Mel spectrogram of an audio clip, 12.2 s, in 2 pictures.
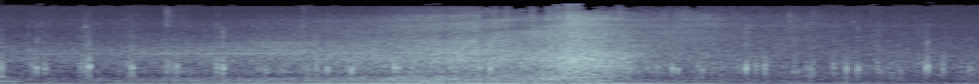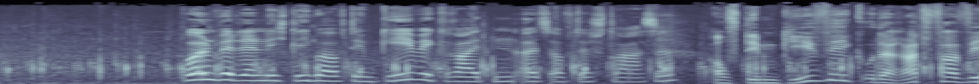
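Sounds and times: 
car passing by: 0.0s - 6.3s
speech: 7.3s - 12.2s.

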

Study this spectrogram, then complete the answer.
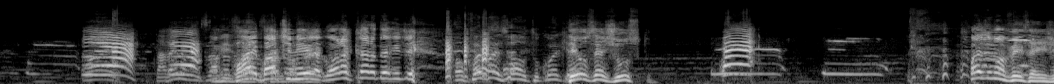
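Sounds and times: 
person imitating a cat in heat: 0.8s - 2.0s, 7.1s - 7.8s
laughter: 0.8s - 5.8s, 9.0s - 10.5s
speech: 1.6s - 7.3s, 9.2s - 10.5s.

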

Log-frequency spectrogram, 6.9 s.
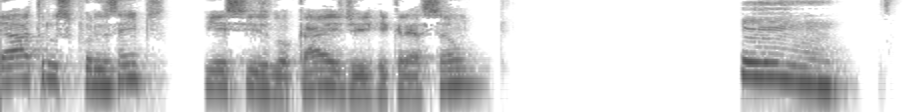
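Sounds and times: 
speech: 0.0s - 3.8s, 5.5s - 6.7s
wet, happy yawn: 5.6s - 6.5s.

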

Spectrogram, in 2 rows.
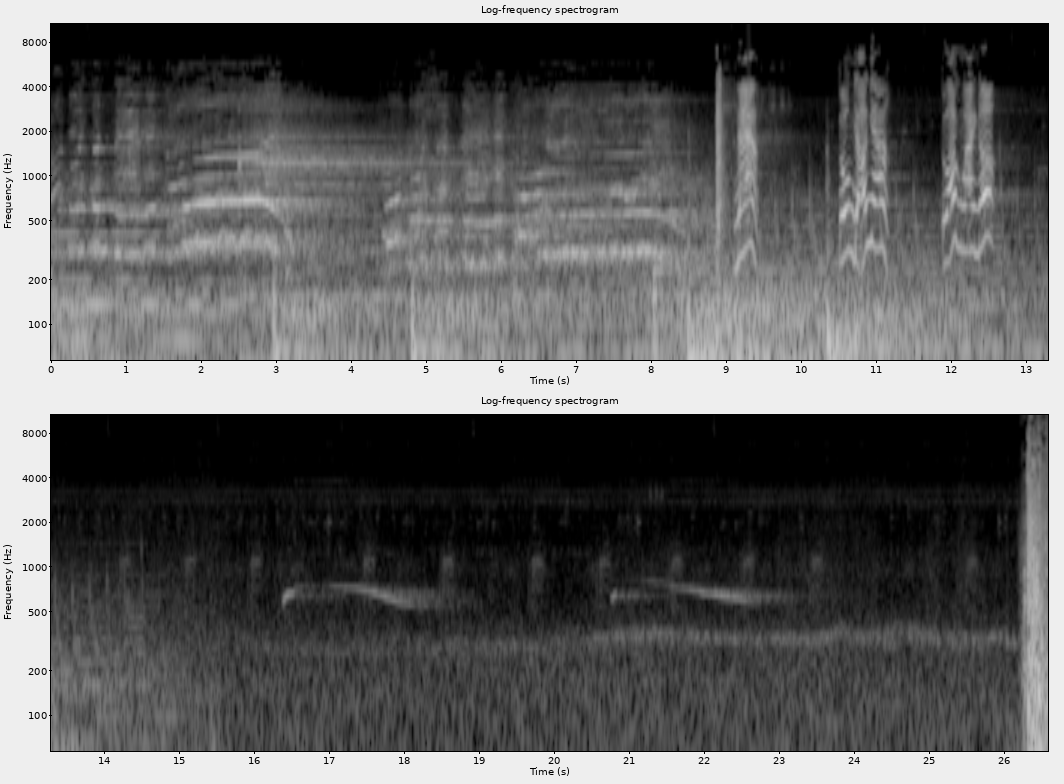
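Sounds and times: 
strong wind gusting in: 0.0s - 26.5s
speech: 10.6s - 11.3s, 11.9s - 12.6s
door bursting open: 26.2s - 26.5s.

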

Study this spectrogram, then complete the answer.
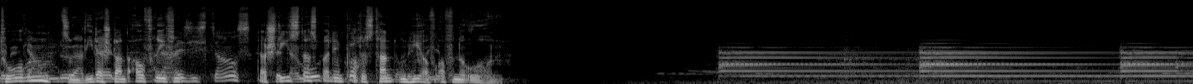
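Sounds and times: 
speech: 0.0s - 5.2s
large church tower bell tolling: 7.2s - 11.9s.

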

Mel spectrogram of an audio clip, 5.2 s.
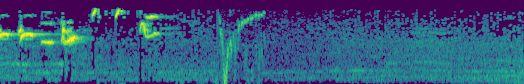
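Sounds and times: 
Orange-headed thrush giving varied whistled phrases: 0.2s - 2.7s.

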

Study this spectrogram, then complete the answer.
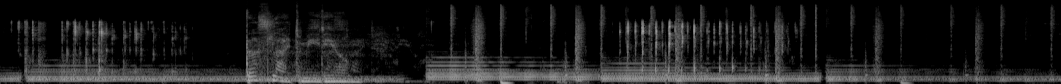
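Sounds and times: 
typing on a computer keyboard: 0.1s - 1.9s, 4.3s - 9.9s
speech: 2.5s - 3.7s.

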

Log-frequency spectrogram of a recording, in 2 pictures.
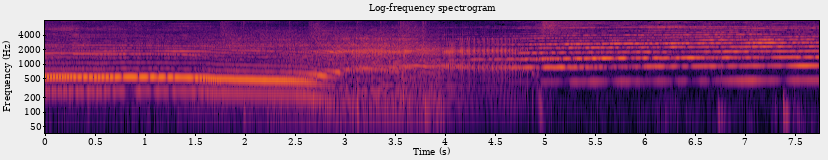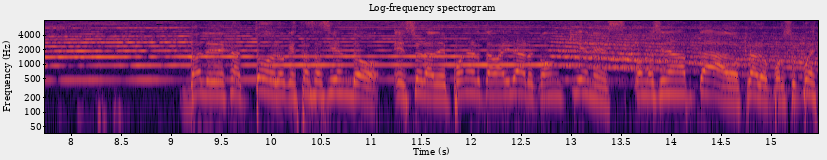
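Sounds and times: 
siren wailing: 0.0s - 15.4s
speech: 9.5s - 15.4s.

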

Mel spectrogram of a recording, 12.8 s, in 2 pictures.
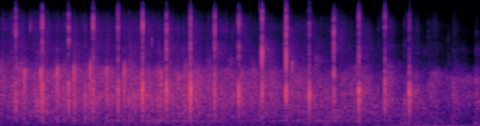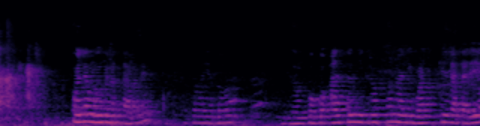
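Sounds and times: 
audience applauding a guest speaker: 0.0s - 7.0s.

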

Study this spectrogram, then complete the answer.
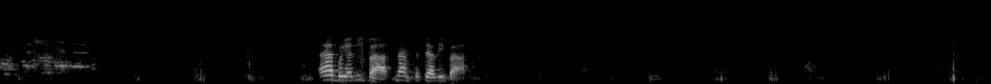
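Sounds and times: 
rooster clucking in a nest: 0.0s - 1.0s
speech: 3.2s - 4.8s.

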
